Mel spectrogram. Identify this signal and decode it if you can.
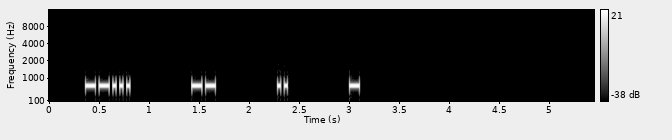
Morse code, heard as a keyed tone, about 36 wpm, spaced as for 12 wpm, 700 Hz. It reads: 7MIT
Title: USA Call Signs - 5 Characters - 6x Character Spacing - 35wpm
